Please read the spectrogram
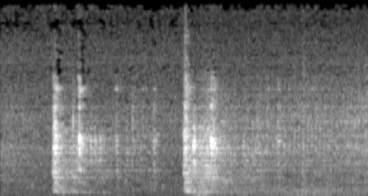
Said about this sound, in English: Put the light pole back on. It's run by a generator.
